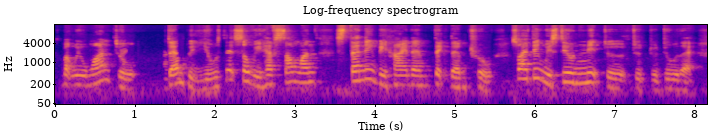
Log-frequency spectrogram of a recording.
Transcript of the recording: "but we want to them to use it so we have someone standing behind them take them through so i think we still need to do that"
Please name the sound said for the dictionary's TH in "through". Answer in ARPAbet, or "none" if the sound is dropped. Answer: T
